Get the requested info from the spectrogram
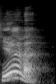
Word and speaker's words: Keanu: Keanu.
